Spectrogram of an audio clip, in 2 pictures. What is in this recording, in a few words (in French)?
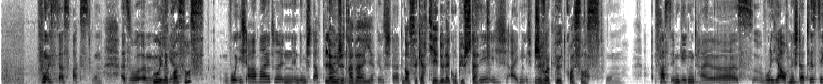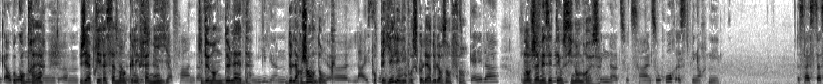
Voice over; Déchiffrage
